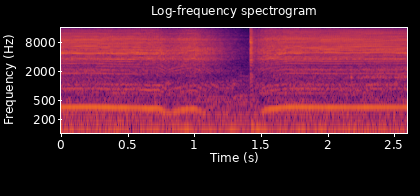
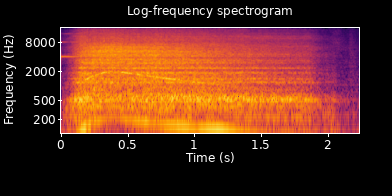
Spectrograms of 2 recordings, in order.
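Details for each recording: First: DeWALT cordless leaf blower motor bench-run on a power supply at about 4 V, 1 A: smooth, steady high whine, brief dip then clean recovery, no rubbing or rattle; motor fine, controller or battery suspected. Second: DeWALT cordless leaf blower shutting down after about 2 seconds at any speed: whine spins up fast, then winds down and stops; looks like an overcurrent shutdown, with the controller cutting the motor rather than a motor fault.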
